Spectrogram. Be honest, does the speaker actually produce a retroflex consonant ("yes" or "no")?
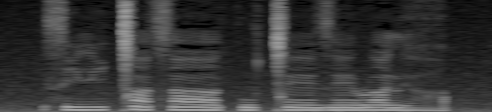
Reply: no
